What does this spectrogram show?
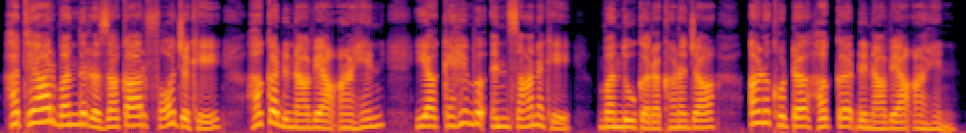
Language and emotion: Sindhi, neutral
